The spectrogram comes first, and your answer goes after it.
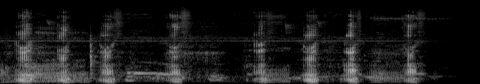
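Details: Short, harsh, broken squeals and grunts from Creole pigs waiting to be fed one morning in rural Haiti, coming in bursts about every half second before fading out.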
